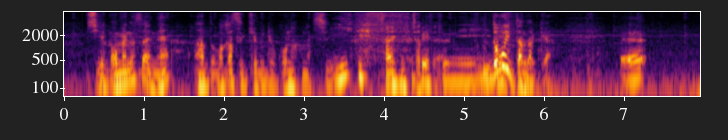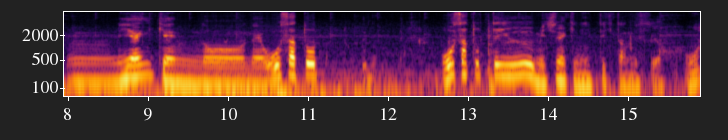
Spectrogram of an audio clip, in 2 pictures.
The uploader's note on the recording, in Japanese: パーキング収録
